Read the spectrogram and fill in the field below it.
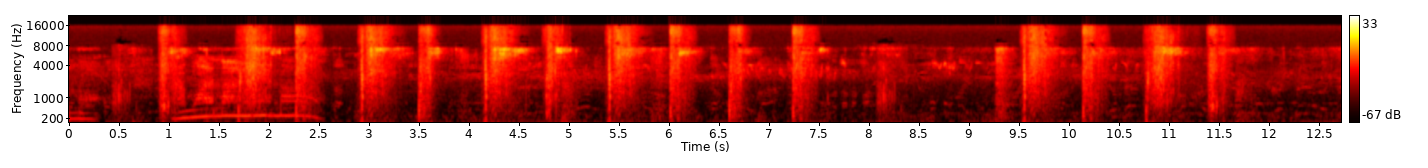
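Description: Footsteps thud steadily on rough ground.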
